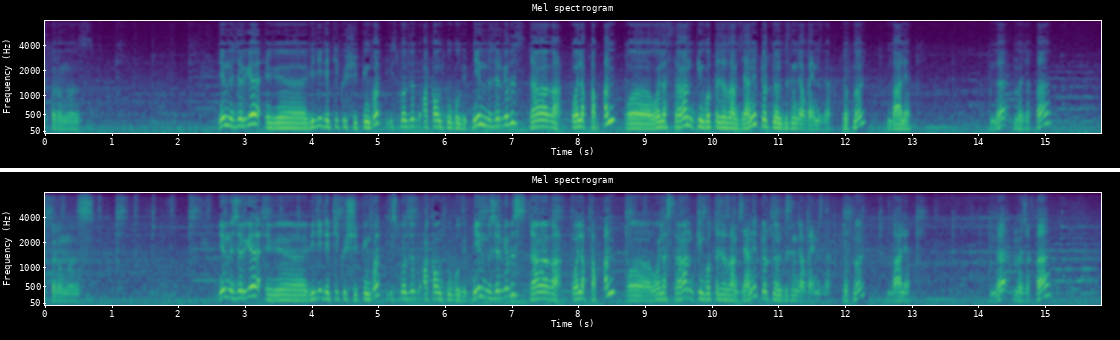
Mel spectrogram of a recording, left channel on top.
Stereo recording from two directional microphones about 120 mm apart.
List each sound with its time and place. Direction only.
0.1 s speech: 5° left (ahead or behind)
2.6 s speech: 45° left (ahead or behind)
12.7 s speech: 45° left (ahead or behind)
14.2 s speech: 20° left (ahead or behind)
